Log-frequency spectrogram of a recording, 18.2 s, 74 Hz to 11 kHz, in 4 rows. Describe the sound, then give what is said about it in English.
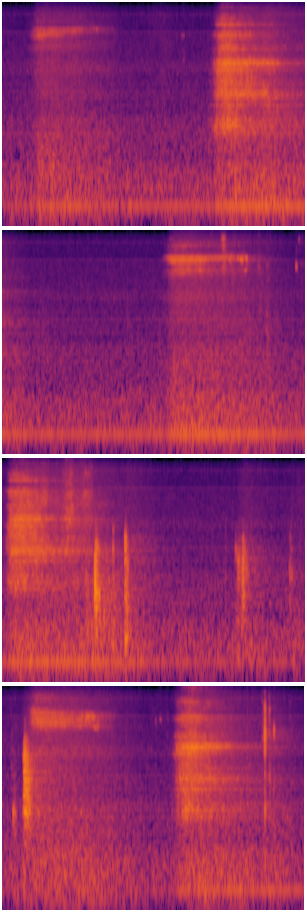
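Slow Ujjayi breathing during a meditation: a few soft, drawn-out breaths with a rushing, throaty hiss, separated by quiet pauses, faint and with no talking. “3 Ujjayi breaths.”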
